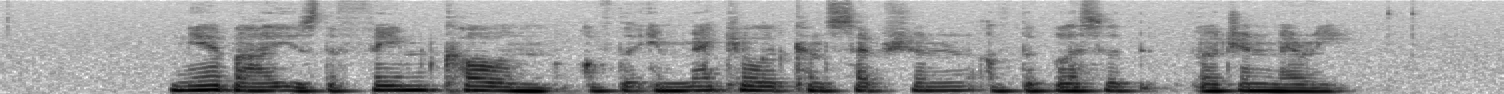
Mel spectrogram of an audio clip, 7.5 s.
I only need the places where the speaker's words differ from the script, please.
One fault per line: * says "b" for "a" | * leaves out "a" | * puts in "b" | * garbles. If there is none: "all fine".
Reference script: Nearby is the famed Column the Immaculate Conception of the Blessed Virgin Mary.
* puts in "of"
